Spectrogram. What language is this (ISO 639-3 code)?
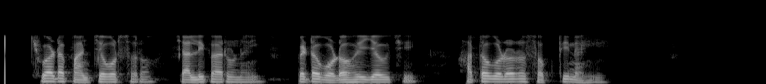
ori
